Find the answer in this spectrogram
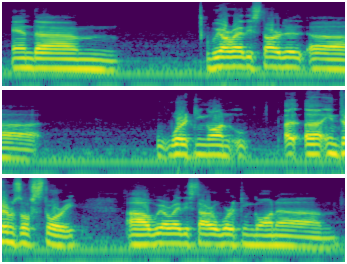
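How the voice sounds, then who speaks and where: A man's voice: medium pitch, clean tone. A man who develops games, giving a casual podcast update, rambling with many fillers and restarts and sounding exasperated at rumors. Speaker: game studio developer.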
